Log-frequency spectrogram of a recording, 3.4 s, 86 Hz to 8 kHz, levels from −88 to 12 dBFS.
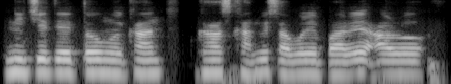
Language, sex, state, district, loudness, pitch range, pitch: Nagamese, male, Nagaland, Dimapur, -17 LUFS, 150-160 Hz, 160 Hz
